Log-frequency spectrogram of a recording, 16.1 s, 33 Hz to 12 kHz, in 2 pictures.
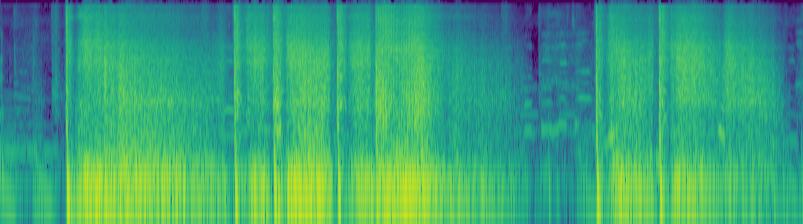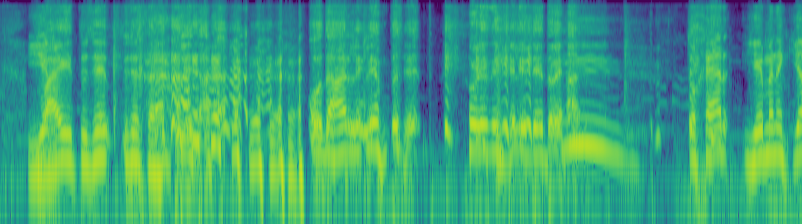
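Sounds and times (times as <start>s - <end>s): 
voice imitating gunshots by mouth into a microphone: 0.7s - 5.0s, 5.9s - 7.9s
speech: 8.3s - 16.0s
laughter: 9.2s - 15.1s.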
